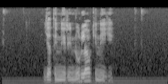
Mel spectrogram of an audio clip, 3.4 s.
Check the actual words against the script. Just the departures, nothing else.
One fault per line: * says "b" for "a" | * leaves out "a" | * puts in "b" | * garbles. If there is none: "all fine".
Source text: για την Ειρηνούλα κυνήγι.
all fine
